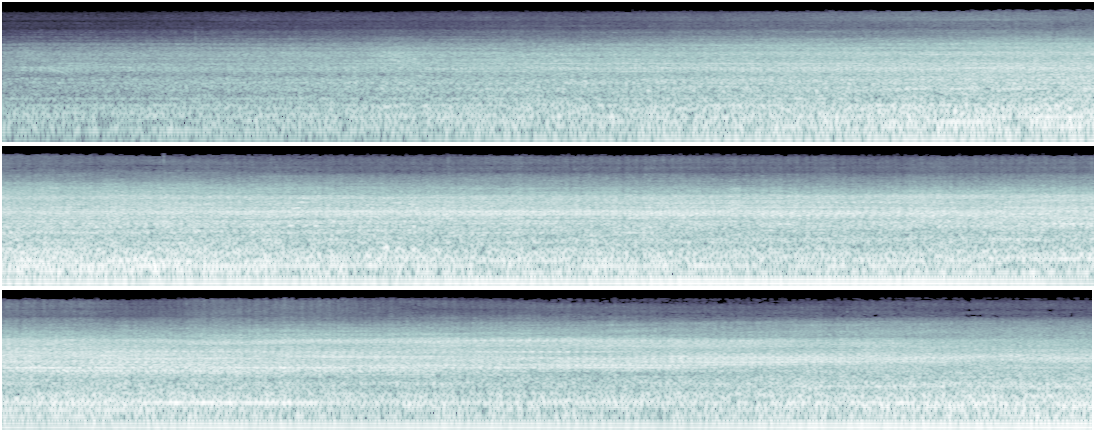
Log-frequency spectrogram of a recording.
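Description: Engines of several vintage farm tractors running as a line of them drives up and past. The sound grows louder over the first ten seconds or so, then stays steady.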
